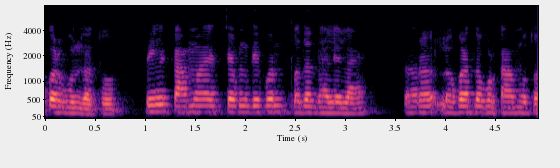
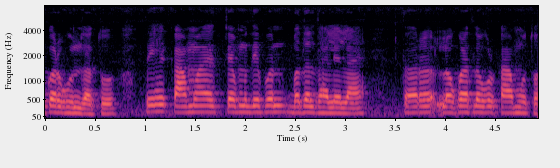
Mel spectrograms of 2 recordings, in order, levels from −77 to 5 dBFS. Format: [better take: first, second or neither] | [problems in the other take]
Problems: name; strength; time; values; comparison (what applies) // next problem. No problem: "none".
second | noise reduction (neural mask model DeepFilterNet 3)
